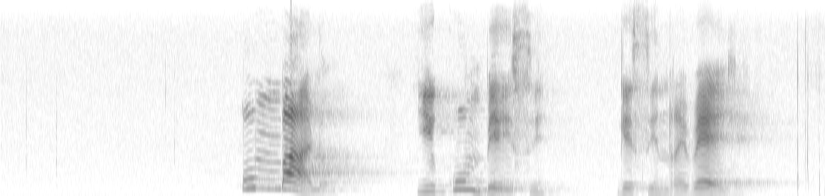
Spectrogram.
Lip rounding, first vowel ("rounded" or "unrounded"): rounded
